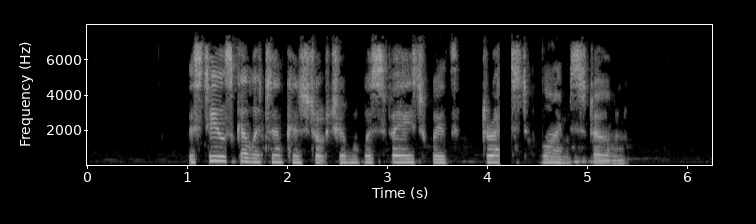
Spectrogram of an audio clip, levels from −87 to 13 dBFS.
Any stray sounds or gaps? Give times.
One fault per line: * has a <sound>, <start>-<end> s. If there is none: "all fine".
* has a dropout, 4.1-4.2 s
